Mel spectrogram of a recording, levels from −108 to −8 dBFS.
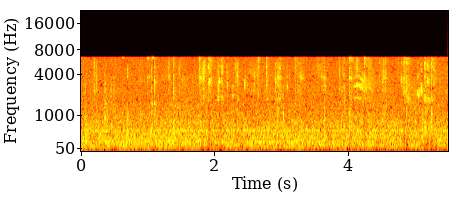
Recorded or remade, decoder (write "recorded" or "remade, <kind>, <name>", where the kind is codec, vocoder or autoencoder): recorded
